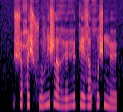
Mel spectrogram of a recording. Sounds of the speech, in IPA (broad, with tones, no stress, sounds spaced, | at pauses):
ʃ ʏ˥˧ ħ i˥˧ ʃ sʷ ɐ˨˦ v i˥ ʃ l ɐ˨ ɦ ø˨˦ ɦ ʏ˥ k e˥˧ z ɐ˥ χʷ i˥ ʃ ŋ͡m ø˨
